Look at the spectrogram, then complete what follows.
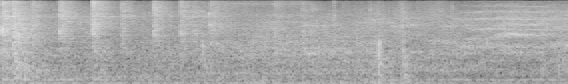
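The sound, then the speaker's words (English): A mechanical rumbling and rattling drone with periodic clicking, like a garage door rolling shut, ending in a heavier thud near the close before settling into a continued hum. “I shall close the garage door.”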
